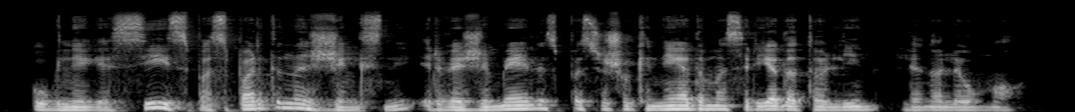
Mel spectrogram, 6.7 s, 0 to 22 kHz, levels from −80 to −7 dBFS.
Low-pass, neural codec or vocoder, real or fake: 14.4 kHz; none; real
